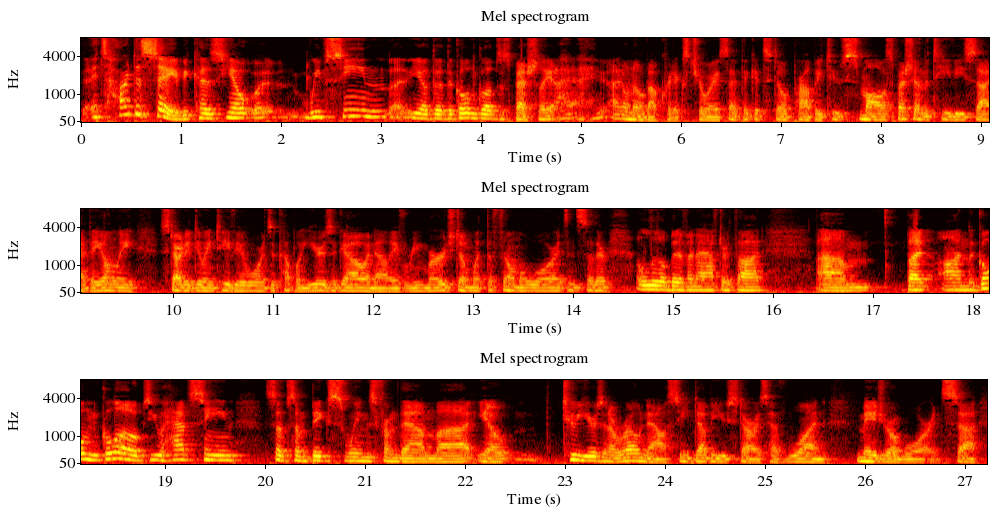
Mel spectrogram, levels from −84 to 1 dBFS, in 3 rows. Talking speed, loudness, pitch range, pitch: 210 wpm, -28 LUFS, 105-145 Hz, 110 Hz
